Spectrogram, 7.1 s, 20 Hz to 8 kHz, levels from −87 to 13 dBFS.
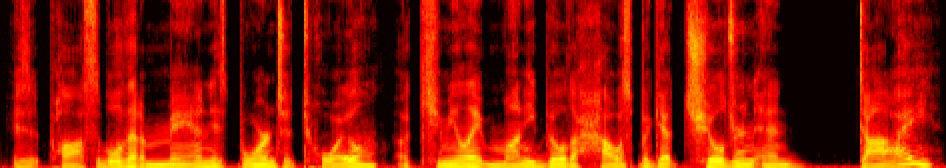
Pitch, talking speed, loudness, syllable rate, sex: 135 Hz, 150 wpm, -17 LUFS, 4.6 syllables/s, male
